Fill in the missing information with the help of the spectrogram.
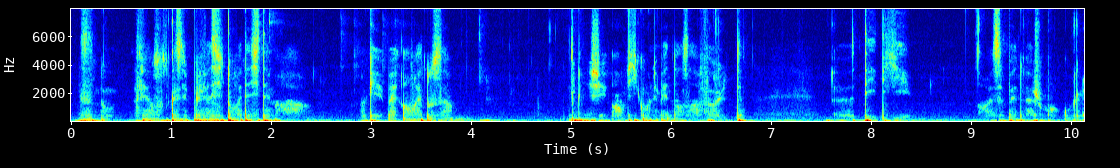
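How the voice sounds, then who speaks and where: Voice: normal speed, long pauses, a bit bright. Someone whispers casual ASMR game commentary, thinking aloud close to the microphone. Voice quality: whispering throughout. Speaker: gaming video host.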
